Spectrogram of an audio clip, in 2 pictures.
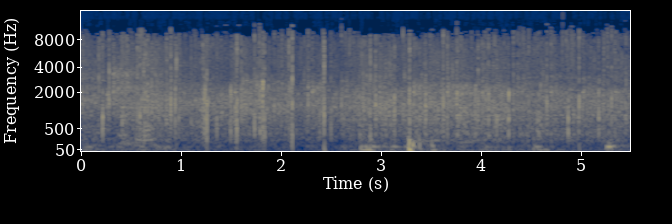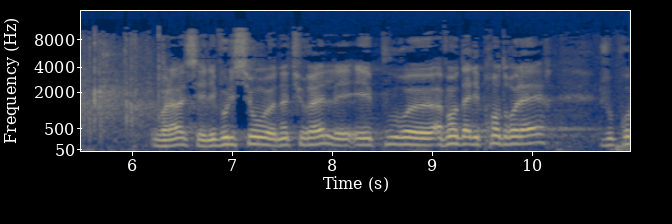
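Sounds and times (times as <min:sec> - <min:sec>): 
crowd applause: 0:00.0 - 0:06.4
speech: 0:06.2 - 0:10.9.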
